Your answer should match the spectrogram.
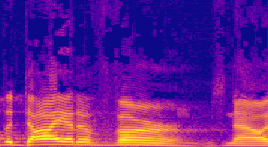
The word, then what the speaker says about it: Worms: called the diet of Verne's now it's spelled in English diet of worms but you pronounce the W as a V and it's not a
